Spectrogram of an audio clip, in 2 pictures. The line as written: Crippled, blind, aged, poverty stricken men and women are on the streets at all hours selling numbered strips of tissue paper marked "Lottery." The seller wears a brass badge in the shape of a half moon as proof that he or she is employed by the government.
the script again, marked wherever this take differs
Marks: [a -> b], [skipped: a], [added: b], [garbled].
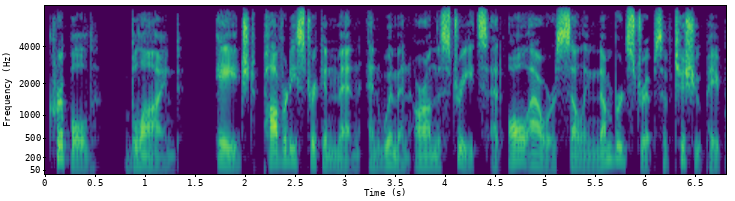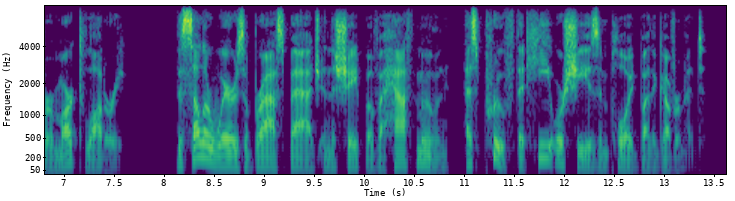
Crippled, blind, aged, poverty stricken men and women are on the streets at all hours selling numbered strips of tissue paper marked "Lottery." The seller wears a brass badge in the shape of a half moon as proof that he or she is employed by the government.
